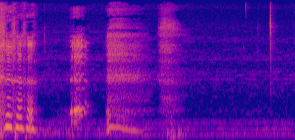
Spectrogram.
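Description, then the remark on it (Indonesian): Several loud breaths blown right into the microphone, four noisy bursts over a few seconds, some with a slight voiced edge like gasps or sighs, then quiet. “gue napas mulu ya Astagfirullahaladzim maaf maaf ya Allah maaf ya”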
